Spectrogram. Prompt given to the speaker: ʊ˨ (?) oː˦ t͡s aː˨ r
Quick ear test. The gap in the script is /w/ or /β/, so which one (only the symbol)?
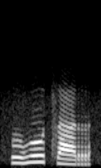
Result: w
